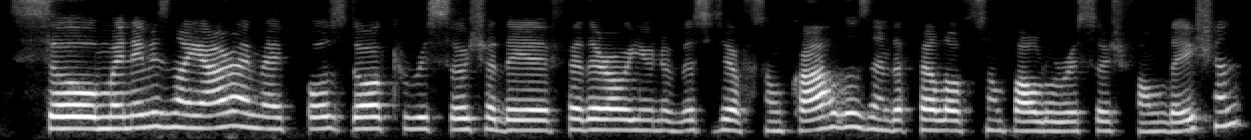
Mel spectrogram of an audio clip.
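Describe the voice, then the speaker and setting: A postdoc researcher from Brazil, with a strong Brazilian Portuguese accent, gives an academic presentation over a video call. She sounds hesitant, with frequent "uh"s and restarts. Her voice is fairly high and steady in tone, a little fast, with few pauses.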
